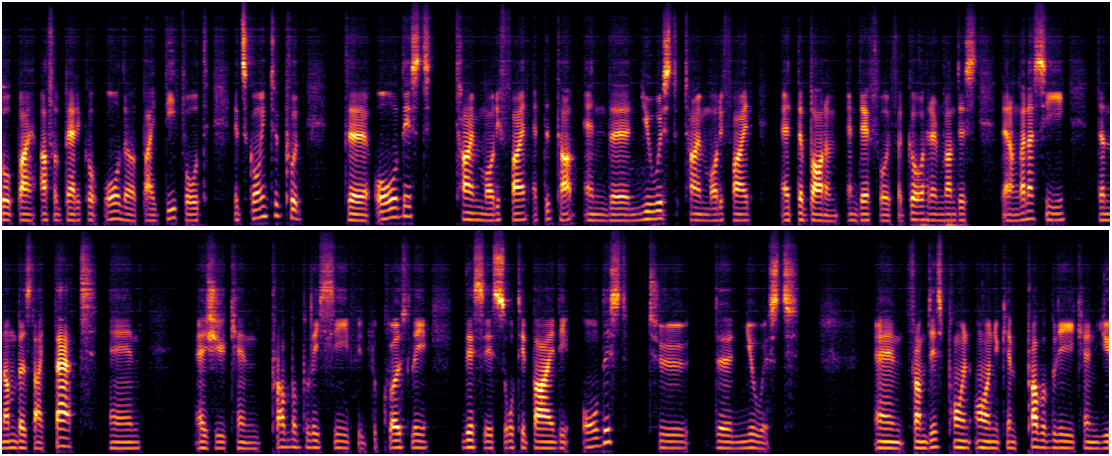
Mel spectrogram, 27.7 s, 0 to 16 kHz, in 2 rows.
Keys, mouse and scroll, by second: 11.5 ctrl+s, 11.8 F5, 26.1 super+click.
